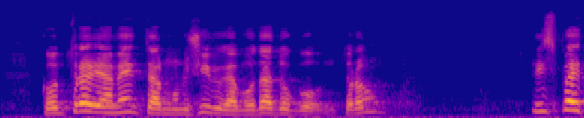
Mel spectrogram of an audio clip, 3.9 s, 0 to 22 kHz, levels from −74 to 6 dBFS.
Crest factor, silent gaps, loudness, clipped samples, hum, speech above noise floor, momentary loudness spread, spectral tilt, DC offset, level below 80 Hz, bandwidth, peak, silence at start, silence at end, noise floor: 20 dB; none; -23 LUFS; under 0.1%; 50 Hz at -60 dBFS; 34 dB; 14 LU; -3.5 dB/octave; 0.1%; -54 dBFS; 14 kHz; -2 dBFS; 0.3 s; 0 s; -55 dBFS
